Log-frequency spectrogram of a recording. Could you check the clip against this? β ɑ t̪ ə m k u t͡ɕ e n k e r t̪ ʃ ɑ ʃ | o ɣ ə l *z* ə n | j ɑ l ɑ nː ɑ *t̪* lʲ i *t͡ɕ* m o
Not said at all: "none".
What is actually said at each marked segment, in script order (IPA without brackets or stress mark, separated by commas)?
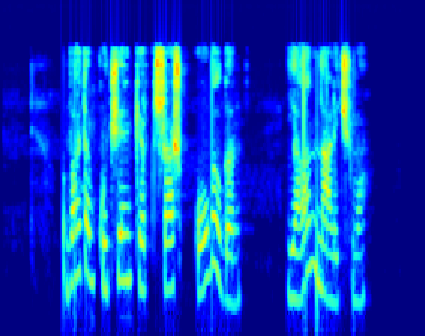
ɣ, none, t͡ɕ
